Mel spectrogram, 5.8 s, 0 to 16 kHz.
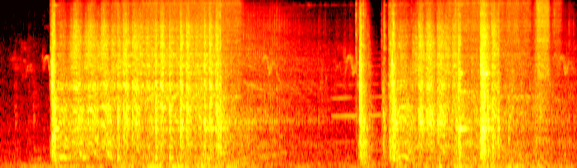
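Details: Toyota AE82 project car started after sitting 7 months, new petrol filter fitted, battery recharged; engine catches and roars in two short bursts then dies each time, won't keep running; fuel delivery suspected.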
